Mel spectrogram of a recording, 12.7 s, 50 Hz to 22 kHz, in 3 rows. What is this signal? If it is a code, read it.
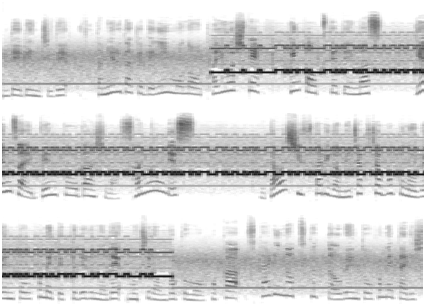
RTTY (45.45 baud, 170 Hz shift), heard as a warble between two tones, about 1360 Hz centre, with a steady whistle near 630 Hz and speech in Japanese. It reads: NEBQI WIUFU IHOAR OHCGO NVSBN ZKRUP OAOVP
